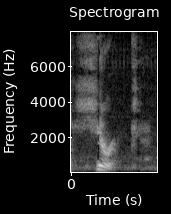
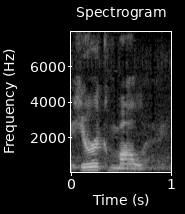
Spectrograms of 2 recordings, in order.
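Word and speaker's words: חיריק: Next, we got a long I sound, and this is called a hirik. A hirik male.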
